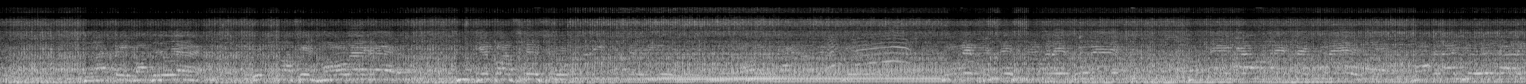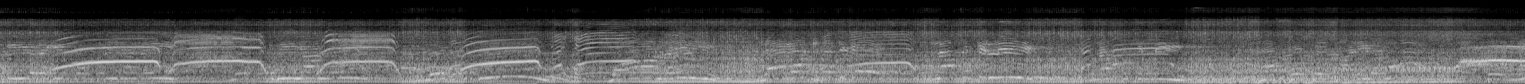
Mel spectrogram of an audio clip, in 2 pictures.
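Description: Sonalika DI 745 and New Holland 5620 tractor diesel engines running hard under full load, locked in a tug-of-war, with the engine pitch rising about six seconds in and then holding steady. From about the middle on, spectators shout and call out over the engines.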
